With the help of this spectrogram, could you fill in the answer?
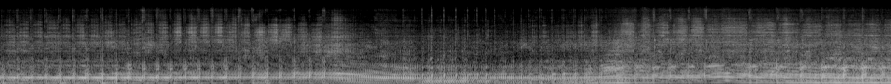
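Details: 1973 Suzuki TS250 two-stroke revived after 25 years in a barn, carburetor recently adjusted, oil leaking at the front: running rich and blubbery, revs sagging then recovering unevenly; owner suspects the choke is still on, unconfirmed.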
